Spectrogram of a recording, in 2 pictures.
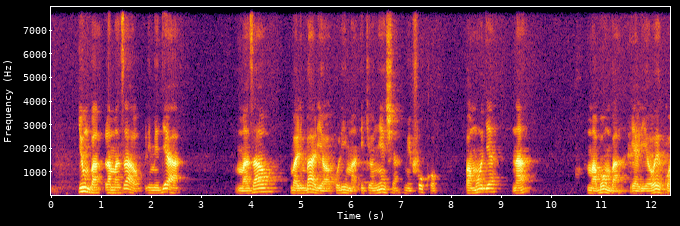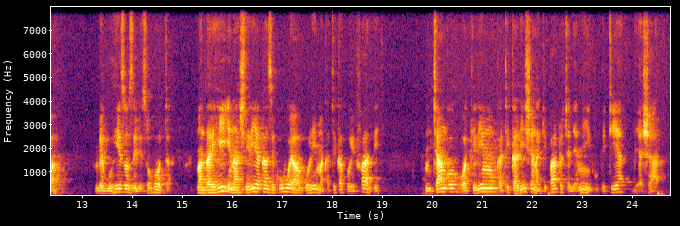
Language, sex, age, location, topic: Swahili, male, 25-35, Dar es Salaam, agriculture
